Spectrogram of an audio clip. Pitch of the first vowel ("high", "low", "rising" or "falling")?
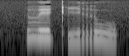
high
